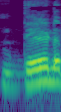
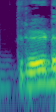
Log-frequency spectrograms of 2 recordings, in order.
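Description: First: ਦ੍ਰਿੜ with a clear dental d to start; teacher models ਦ੍ਰਿੜ carefully; correct pronunciation. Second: ਦ੍ਰਿੜ starting on an r sound, dropping the d; teacher shows the mistake in ਦ੍ਰਿੜ; wrong pronunciation. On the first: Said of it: "ਦ੍ਰਿੜ ਪਾਠ ਹੈ". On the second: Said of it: "ਨਹੀਂ ਕਹਿਣਾ". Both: Shown as a demonstration.

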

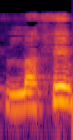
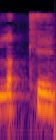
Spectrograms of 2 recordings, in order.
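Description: First: ਲਖੇ with a light single kh; loose, unpressed. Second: ਲਖੇ as "lakkhe", kh doubled; tightly doubled. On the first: Teacher correcting the word, ਲਖੇ said loosely. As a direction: say ਲਖੇ loosely, kh not doubled. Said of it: "ਪੋਲਾ ਬੋਲਣਾ". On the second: Teacher showing the mistake, ਲਖੇ with doubled kh. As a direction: press the kh hard in ਲਖੇ. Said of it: "ਇਹਨੂੰ ਲਖੇ ਨਹੀਂ ਕਹਿਣਾ". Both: Shown as a demonstration.

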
